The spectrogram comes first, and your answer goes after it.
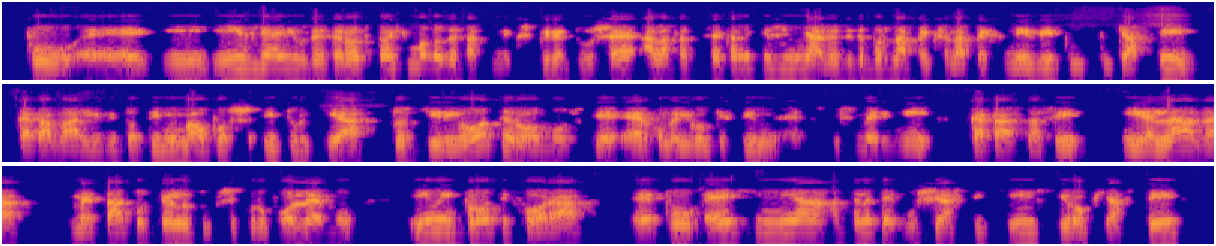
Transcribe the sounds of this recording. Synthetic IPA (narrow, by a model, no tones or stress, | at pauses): pueiiðʝɐiuðe̞t̪e̞ɾo̞t̪i̥t̪ɐo̞çimo̞noðeθɐt̪ine̞ksi̥piɾe̞t̪use̞ʔɐlɐθɐt̪i̥se̞kɐne̞ceziɲɐðio̞t̪iðe̞bo̞ɾinɐpekse̞nɐpe̞xniðipupucɐft̪i | kɐt̪ɐvɐliiðit̪o̞t̪imimɐo̞po̞sit̪uɾciɐt̪o̞ciɾio̞t̪e̞ɾoo̞mo̞sce̞ʔe̞ɾxome̞liɣo̞ce̞st̪inst̪isime̞ɾini | kɐt̪ɐst̪ɐsi | ie̞lɐðɐ | me̞t̪ɐt̪o̞t̪e̞lo̞st̪upsixɾupo̞le̞mu | ine̞ipɾo̞t̪ifo̞ɾɐ | puʔe̞çimiɐɐnθe̞le̞t̪e̞ʔusiɐst̪iciçiɾo̞pçɐst̪i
